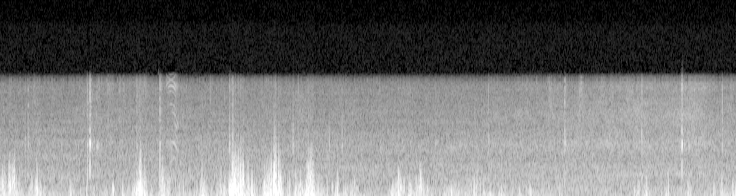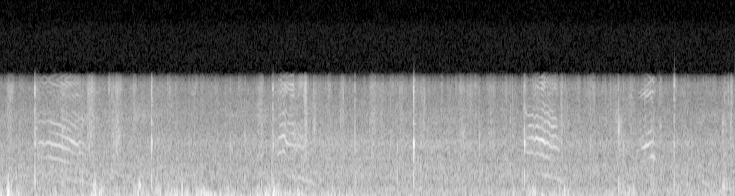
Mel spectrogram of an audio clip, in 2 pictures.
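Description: A tennis ball is hit with a racket and bounces on a clay court.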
